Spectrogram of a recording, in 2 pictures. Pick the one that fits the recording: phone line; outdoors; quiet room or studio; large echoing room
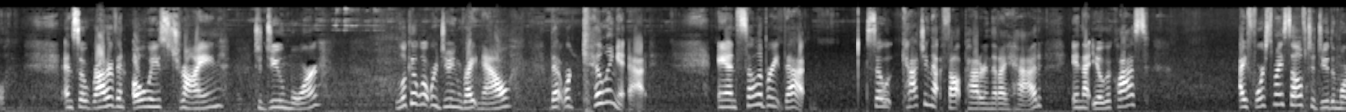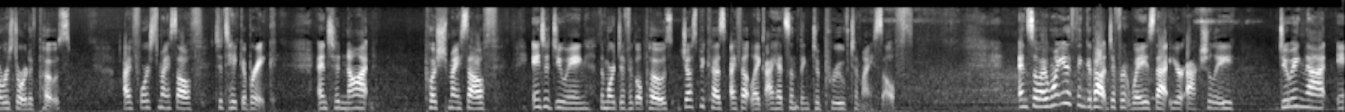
outdoors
